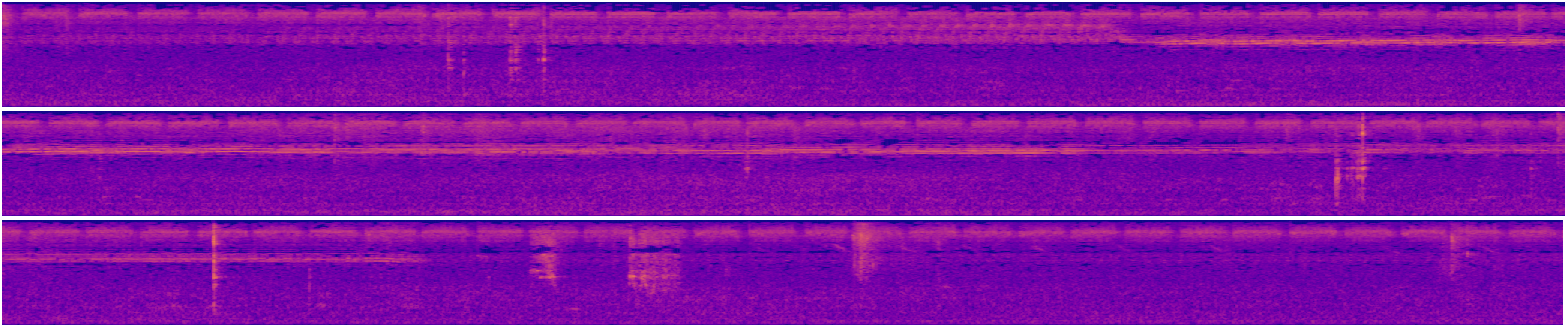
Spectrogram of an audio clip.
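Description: Insects trilling with a steady, high-pitched buzz that drops slightly in pitch after about seven seconds and stops a few seconds before the end. A few short faint clicks fall in the second half.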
